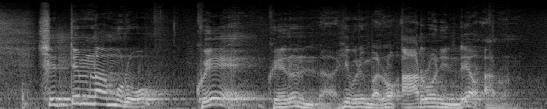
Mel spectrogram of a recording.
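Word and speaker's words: ארון: 아론. 발음은 똑같습니다. 단어는 틀린데 모세의 형제되는 예수 그리스도의 그림자인 아론과 똑같이 이름은 아론입니다. 발음은 똑같이 아론인데요.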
